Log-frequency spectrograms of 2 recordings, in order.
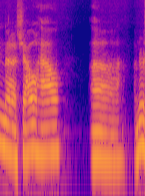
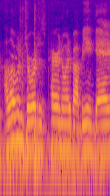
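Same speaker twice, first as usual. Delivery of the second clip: ordinary talk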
